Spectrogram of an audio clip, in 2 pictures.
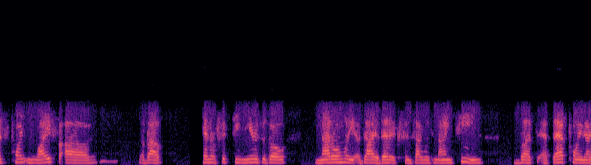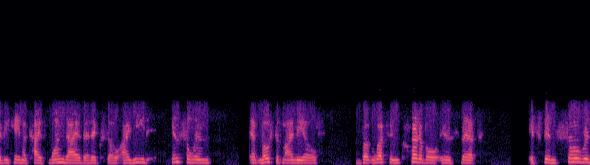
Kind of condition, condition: link, phone line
